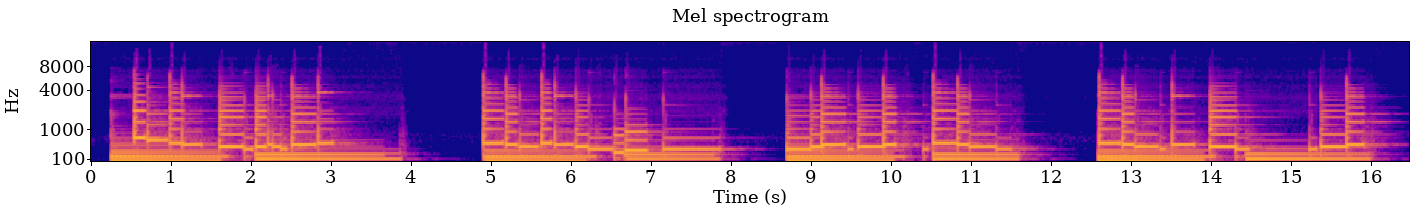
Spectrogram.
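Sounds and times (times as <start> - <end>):
jazz piano: 0.3 - 3.9, 4.9 - 7.9, 8.7 - 11.6, 12.6 - 16.0.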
